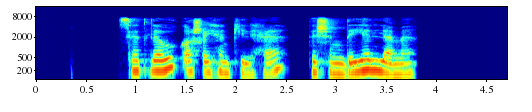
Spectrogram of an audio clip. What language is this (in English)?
Bashkir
